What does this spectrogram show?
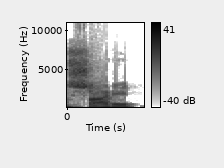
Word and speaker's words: Šarić: So the C on the C in my last name is pronounced as CH in English. So Šarić. Okay, Šarić. So Šarić is SH and CH in the end, but mine is just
